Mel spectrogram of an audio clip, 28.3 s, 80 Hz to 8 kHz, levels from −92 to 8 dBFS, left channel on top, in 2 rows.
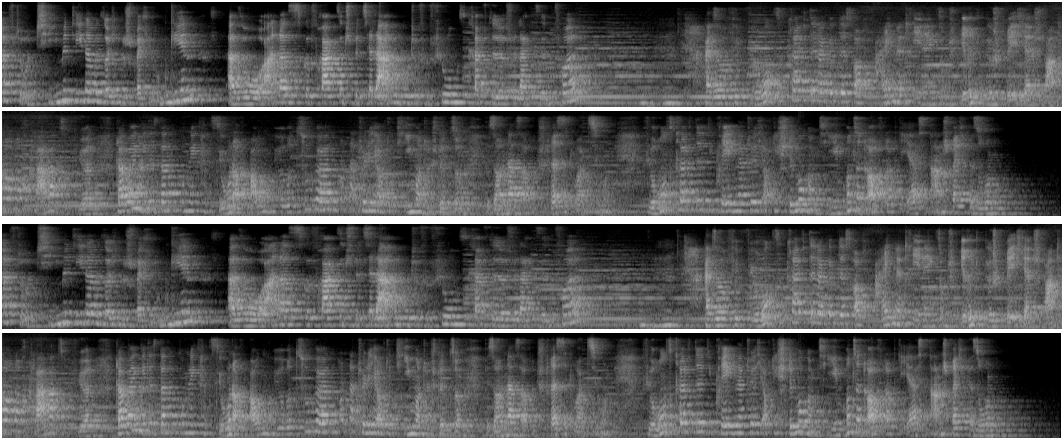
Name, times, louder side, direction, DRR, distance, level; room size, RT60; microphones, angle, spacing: voice 1, 0.0-2.7 3.0-7.7 15.9-16.0, left 2 dB, 70° left, 0 dB, 1.3 m, -29 dB
sound 1, 6.1-25.9, left 1 dB, 20° left, 1.4 m, -41 dB
voice 2, 8.5-27.4, right 2 dB, 75° right, 0 dB, 1.2 m, -30 dB
5.4 x 3.9 x 5.3 m, 1.2 s
head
